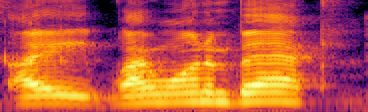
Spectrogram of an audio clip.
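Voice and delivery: ordinary talk, nothing marked

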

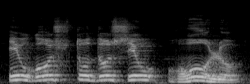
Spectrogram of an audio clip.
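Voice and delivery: hammed-up Portuguese, drawn out and high; Joao Félix. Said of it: "voy a pensar en Joao Félix, como lo diría".

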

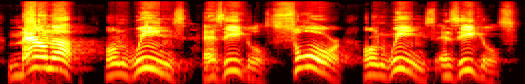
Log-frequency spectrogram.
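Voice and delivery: slow, loud, high declaiming; proclaimed scripture. Acted. Preacher recalling the eagle verse to congregation, slow loud proclamation. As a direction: ring the verse out slowly. Verse recited in his mind.

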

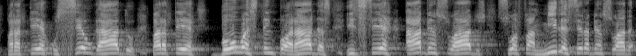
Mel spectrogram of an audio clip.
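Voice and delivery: loud, rising sermon; preaching at full force. Acted. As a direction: preach it out with fire. (pregação inflamada)

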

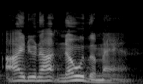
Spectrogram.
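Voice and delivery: an oath-bound no; sworn denial. Acted. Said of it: "denied it with an oath".

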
